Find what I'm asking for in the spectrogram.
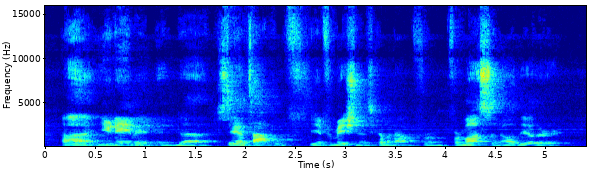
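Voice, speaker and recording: Amid noticeable background noise and audible room echo, a man with an American accent talks at a fairly quick pace in a fairly low voice, his intonation fairly even and his loudness swinging widely. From Chicago, south side. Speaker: podcast host. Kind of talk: casual interview chat. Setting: standing in a training center.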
